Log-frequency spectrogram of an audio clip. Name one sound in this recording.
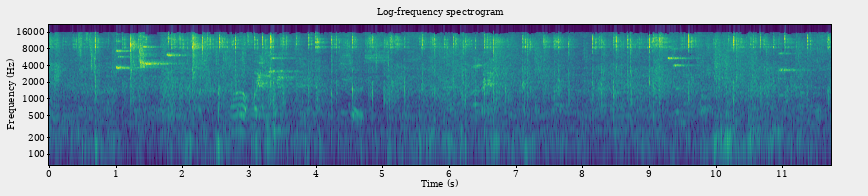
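Sneakers squeak on a hard floor in an echoing hall.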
